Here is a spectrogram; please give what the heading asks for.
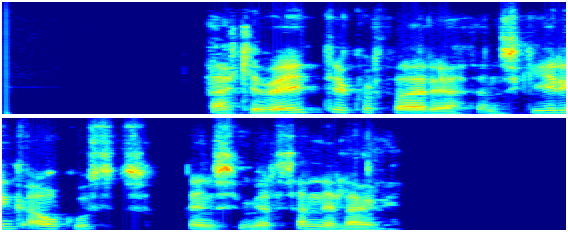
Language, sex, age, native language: Icelandic, male, 20-29, Icelandic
